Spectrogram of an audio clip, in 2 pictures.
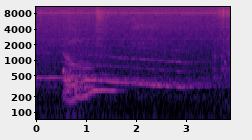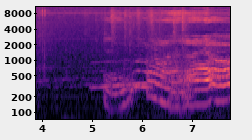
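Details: Domestic dog howling along with a tornado siren: wavering, mid-pitched howls bend downward early on, then from about five seconds a louder, rising and falling howl with several overlapping voices swells toward the end.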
